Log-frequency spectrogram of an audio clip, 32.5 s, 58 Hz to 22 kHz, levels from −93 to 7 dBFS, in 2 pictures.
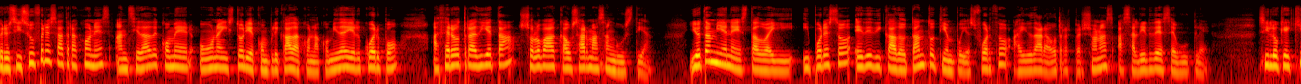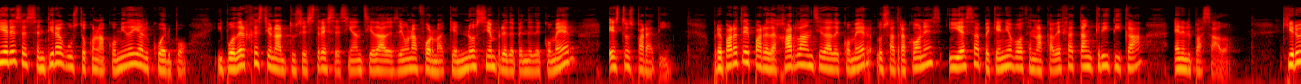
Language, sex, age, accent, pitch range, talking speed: English, female, 20-39, Spanish, 160-220 Hz, 195 wpm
